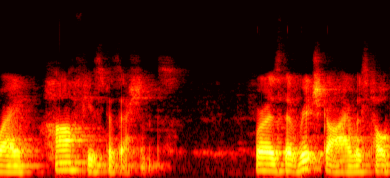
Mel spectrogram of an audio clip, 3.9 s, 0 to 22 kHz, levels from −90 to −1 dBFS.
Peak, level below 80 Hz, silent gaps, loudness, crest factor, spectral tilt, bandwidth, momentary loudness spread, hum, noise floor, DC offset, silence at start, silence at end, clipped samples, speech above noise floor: -4 dBFS; -64 dBFS; none; -20 LUFS; 16 dB; -8 dB/octave; 6.8 kHz; 12 LU; none; -56 dBFS; under 0.1%; 0 s; 0 s; under 0.1%; 36 dB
